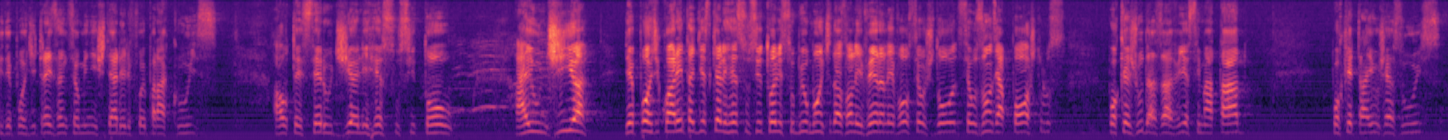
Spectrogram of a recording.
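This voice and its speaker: A Brazilian man preaching a sermon at a church service, swinging from hushed storytelling to drawn-out shouts. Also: high-pitched. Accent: Brazilian Portuguese.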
